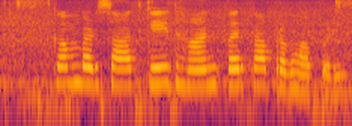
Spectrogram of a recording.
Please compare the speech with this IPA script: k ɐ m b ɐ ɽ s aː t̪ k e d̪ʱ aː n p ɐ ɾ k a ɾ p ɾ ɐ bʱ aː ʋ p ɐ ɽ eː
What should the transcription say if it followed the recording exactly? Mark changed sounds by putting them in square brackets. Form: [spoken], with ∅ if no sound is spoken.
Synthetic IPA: k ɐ m b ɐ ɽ s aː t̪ k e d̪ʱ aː n p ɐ ɾ k a [∅] p ɾ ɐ bʱ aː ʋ p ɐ ɽ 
